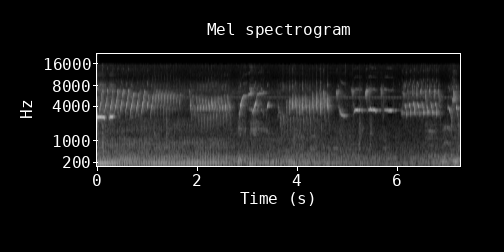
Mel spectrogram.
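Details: Canary singing in a long-duration training recording for songbirds, a dense jumble of buzzy high trills and chattering phrases that change every second or so, with short clear whistled notes near the end.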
